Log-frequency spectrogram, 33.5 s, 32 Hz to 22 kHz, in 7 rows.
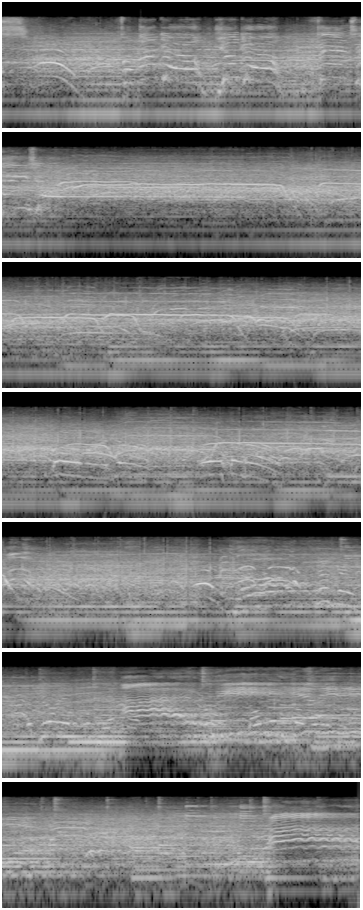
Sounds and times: Music: 0:00.0 - 0:33.5.

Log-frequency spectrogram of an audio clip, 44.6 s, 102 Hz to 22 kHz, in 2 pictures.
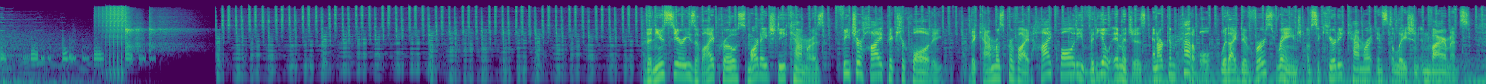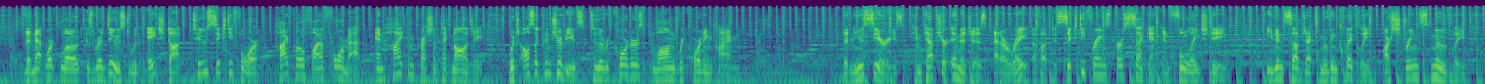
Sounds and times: Music: 0:00.0 - 0:44.5
Speech: 0:09.7 - 0:22.0, 0:22.6 - 0:33.4, 0:35.0 - 0:44.4.

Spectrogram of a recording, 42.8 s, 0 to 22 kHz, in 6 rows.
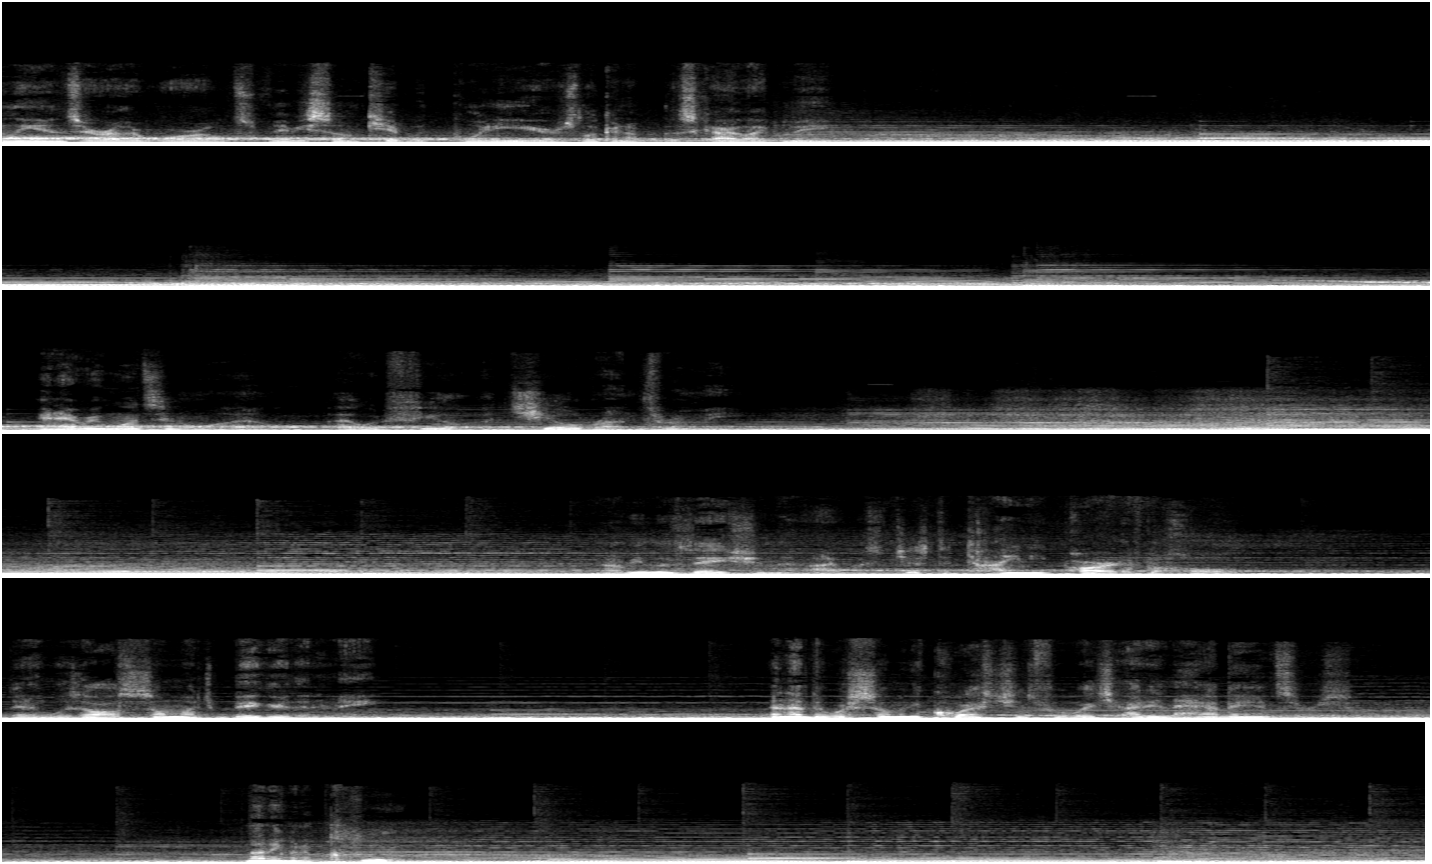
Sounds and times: Speech: 0:00.0 - 0:04.2, 0:14.5 - 0:18.0, 0:24.4 - 0:27.6, 0:28.6 - 0:30.5, 0:32.4 - 0:35.4, 0:36.9 - 0:37.8
Music: 0:00.0 - 0:42.8.

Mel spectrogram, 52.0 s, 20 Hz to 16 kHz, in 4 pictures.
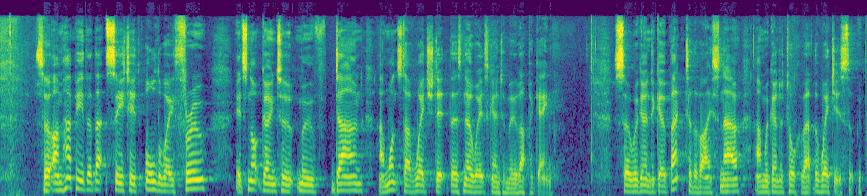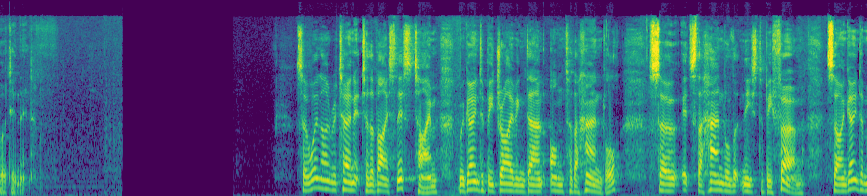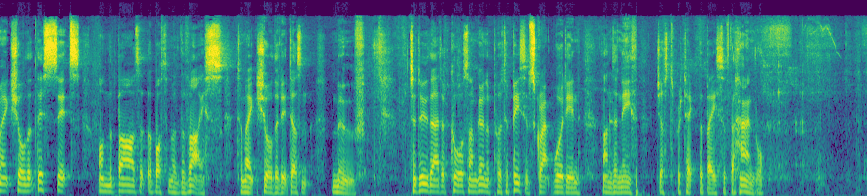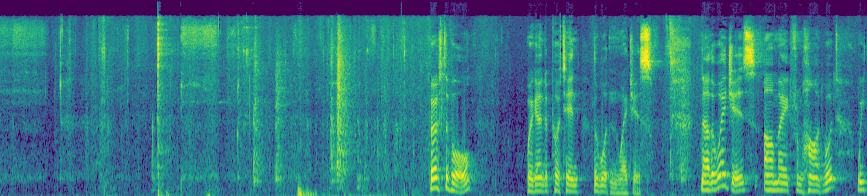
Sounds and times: Speech: 0:00.5 - 0:08.5, 0:09.2 - 0:13.6, 0:17.4 - 0:37.6, 0:45.4 - 0:46.2, 0:46.9 - 0:48.9, 0:49.5 - 0:52.0.

